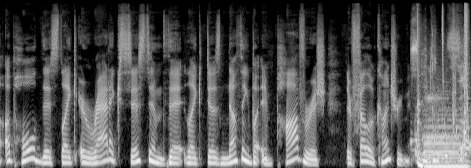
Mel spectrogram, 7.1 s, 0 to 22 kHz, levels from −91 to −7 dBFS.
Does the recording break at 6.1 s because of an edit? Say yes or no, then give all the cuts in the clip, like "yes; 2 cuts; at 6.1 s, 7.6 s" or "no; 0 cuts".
yes; 1 cut; at 6.1 s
